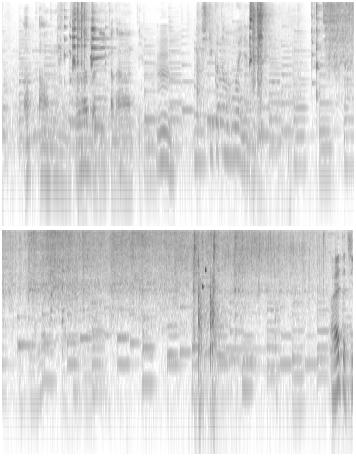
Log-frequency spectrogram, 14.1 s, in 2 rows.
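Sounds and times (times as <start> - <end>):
background music: 0.0 - 14.0
food sizzling in oil: 6.2 - 14.0.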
